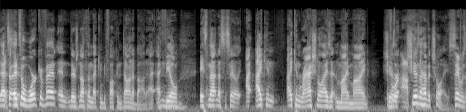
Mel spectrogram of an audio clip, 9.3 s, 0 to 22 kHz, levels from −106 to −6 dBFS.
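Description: From 0.17 to 9.21 s, sharp ticks of uneven strength recur roughly every 0.3 s: word clock ticks, as an unlocked receiver drops or repeats single samples.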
